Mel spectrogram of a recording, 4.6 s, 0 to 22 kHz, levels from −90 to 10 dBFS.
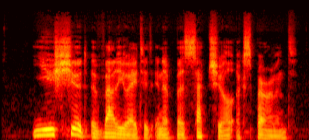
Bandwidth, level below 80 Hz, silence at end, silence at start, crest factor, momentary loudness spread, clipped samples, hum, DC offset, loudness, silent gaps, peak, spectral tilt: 15 kHz; -42 dBFS; 0.25 s; 0.5 s; 18 dB; 11 LU; under 0.1%; none; under 0.1%; -22 LUFS; none; -6 dBFS; -4 dB/octave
